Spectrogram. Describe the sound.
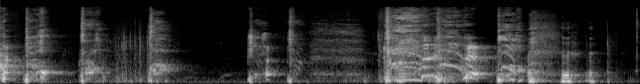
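Coughing after inhaling lint from a sock: a few sharp separate coughs, a short pause, then a denser, harsher run of coughs and throat-clearing bursts to the end.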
